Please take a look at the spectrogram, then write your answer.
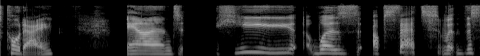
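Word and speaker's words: Kodály: It it looks like Kodali if you've seen it maybe written out K O D Apostrophe L Y, but in Hungarian you pronounce Kodai.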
